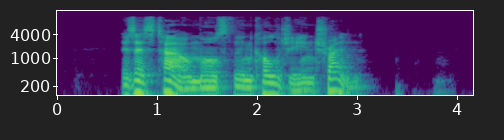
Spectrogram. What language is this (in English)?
Cornish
